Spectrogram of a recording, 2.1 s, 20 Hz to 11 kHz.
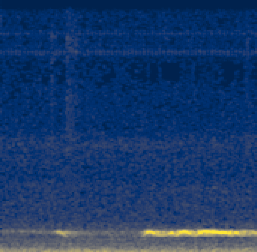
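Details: A faint short hoot is followed by a longer, louder, wavering hoot from a tawny owl, recorded on 22.07.20. A steady low background hum runs throughout.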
